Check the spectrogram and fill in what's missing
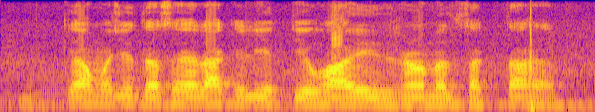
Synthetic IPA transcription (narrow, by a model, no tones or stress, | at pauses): kjaːmʊd͡ʒʱed̪ɐsɛːlakeliet̪eːʋaːɦiɪɾəɽ̃mɪlsɐkt̪aɦɛː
